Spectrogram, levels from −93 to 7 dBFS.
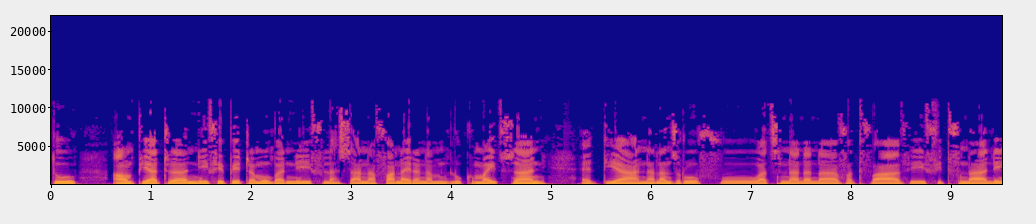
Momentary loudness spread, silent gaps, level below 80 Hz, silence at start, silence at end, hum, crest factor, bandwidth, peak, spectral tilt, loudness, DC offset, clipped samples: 7 LU; none; -42 dBFS; 0 s; 0 s; none; 16 dB; 10.5 kHz; -4 dBFS; -7 dB/octave; -20 LUFS; under 0.1%; under 0.1%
